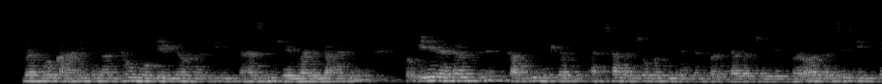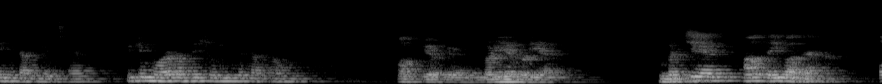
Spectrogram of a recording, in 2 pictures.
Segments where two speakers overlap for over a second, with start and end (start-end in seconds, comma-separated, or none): none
